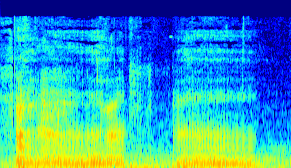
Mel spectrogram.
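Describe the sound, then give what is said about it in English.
A dog's deep, gurgling growl, sounding as if it senses danger, comes in two long, low rumbling bursts with a brief pause between them. “Letting out a deep, gurgling growl as though sensing danger,”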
